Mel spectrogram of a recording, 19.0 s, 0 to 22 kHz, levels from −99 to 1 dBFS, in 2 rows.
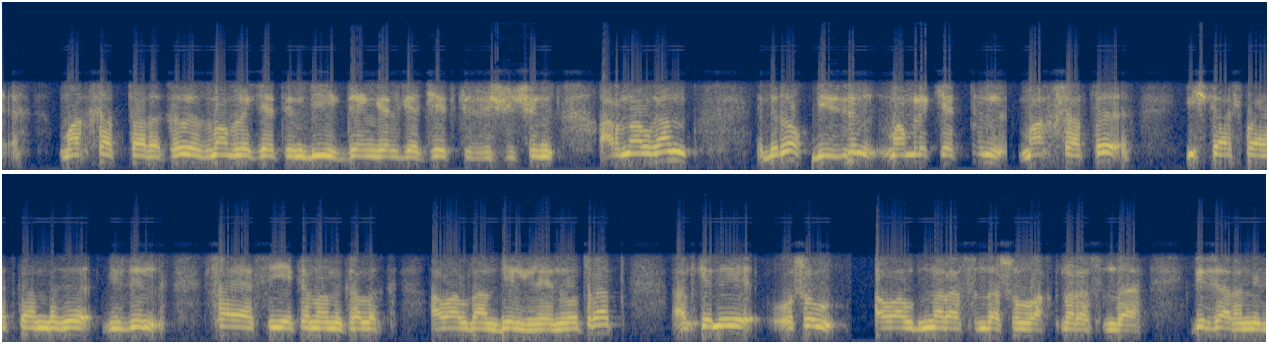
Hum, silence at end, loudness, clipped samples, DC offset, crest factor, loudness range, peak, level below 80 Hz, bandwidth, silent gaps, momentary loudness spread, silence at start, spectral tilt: none; 0 s; -22 LUFS; under 0.1%; under 0.1%; 12 dB; 2 LU; -10 dBFS; -60 dBFS; 6.2 kHz; none; 7 LU; 0 s; -7 dB/octave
